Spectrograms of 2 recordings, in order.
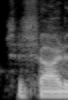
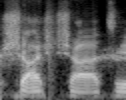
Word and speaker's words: Shashadi: You pronounce it Shashadi last name, or Shashati if you want to be a little more Arab.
